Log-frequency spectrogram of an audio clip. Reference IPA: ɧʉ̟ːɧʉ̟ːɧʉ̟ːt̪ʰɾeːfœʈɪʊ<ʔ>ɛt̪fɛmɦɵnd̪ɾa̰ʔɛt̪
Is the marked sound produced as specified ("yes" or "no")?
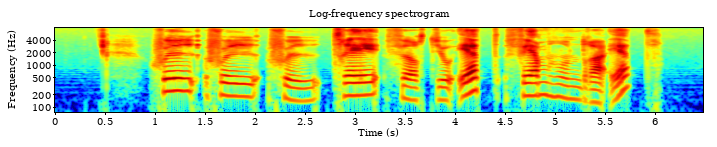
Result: yes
